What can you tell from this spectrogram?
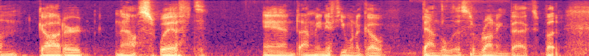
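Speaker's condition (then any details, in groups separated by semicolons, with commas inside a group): No condition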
